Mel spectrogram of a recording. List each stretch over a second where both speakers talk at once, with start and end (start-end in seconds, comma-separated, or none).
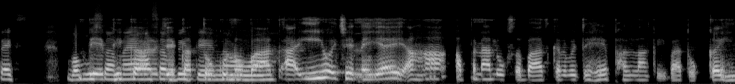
0.9-2.6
